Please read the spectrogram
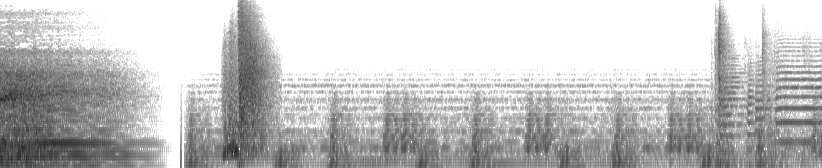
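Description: A held musical chord fades out, then a single whip crack about three seconds in, followed by brass march music with a steady beat, like an adventure-film theme.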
